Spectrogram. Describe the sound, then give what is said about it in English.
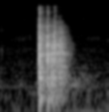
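Several hard ten-sided dice are rolled for damage, tumbling and clattering across a table in a quick burst of bright clicks lasting under half a second, then settle into silence. Fairly crisp. “And I literally rolled max damage.”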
